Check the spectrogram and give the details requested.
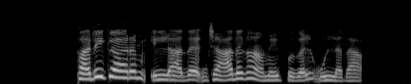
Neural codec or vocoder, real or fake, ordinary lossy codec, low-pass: codec, 16 kHz, 16 kbps, FreqCodec, larger model; fake; none; 7.2 kHz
